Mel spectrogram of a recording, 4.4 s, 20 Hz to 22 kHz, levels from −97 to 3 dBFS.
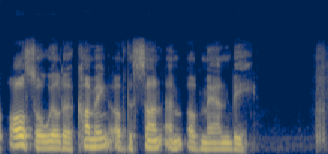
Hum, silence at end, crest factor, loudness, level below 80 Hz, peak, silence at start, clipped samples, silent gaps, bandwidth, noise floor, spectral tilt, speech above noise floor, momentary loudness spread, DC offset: none; 0.15 s; 18 dB; -24 LUFS; -72 dBFS; -6 dBFS; 0 s; under 0.1%; none; 8.4 kHz; -70 dBFS; -7 dB/octave; 48 dB; 10 LU; under 0.1%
